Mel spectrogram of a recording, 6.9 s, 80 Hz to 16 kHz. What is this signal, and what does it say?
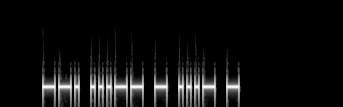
Morse code, heard as a keyed tone, about 15 wpm, 700 Hz. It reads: G3TVT
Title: DXCC-100 Call Signs - 5 Characters - 15wpm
